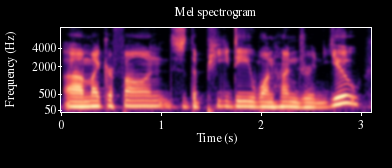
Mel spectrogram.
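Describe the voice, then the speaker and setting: A man's voice: mid-range voice, steady tone, measured pace, no echo. Casual man on a dry dynamic microphone. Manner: hesitant, rambling, loosely unscripted. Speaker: video host reviewing audio gear. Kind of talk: casual product review chat. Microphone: USB dynamic microphone on an arm.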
